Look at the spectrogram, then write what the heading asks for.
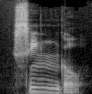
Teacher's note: The ng makes the nasal sound plus the hard g.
